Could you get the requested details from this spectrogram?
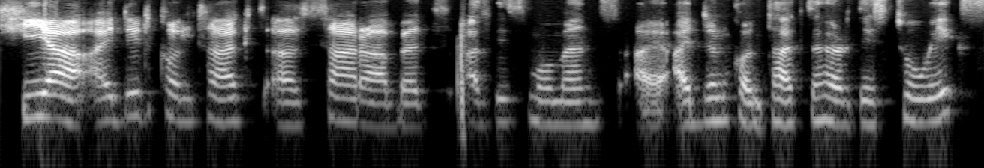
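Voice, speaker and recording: A woman with a non-native accent, medium pitch and monotone, flat intonation, in a dry, close sound with no echo. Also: fairly slow pace. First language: not English. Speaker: greenhouse owner. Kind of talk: community video meeting. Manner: halting.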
